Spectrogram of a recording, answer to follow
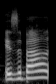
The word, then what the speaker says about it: Ysabel: my name is Isabelle it's pronounced Isabelle it's just spelled a bit weird um and my pronouns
